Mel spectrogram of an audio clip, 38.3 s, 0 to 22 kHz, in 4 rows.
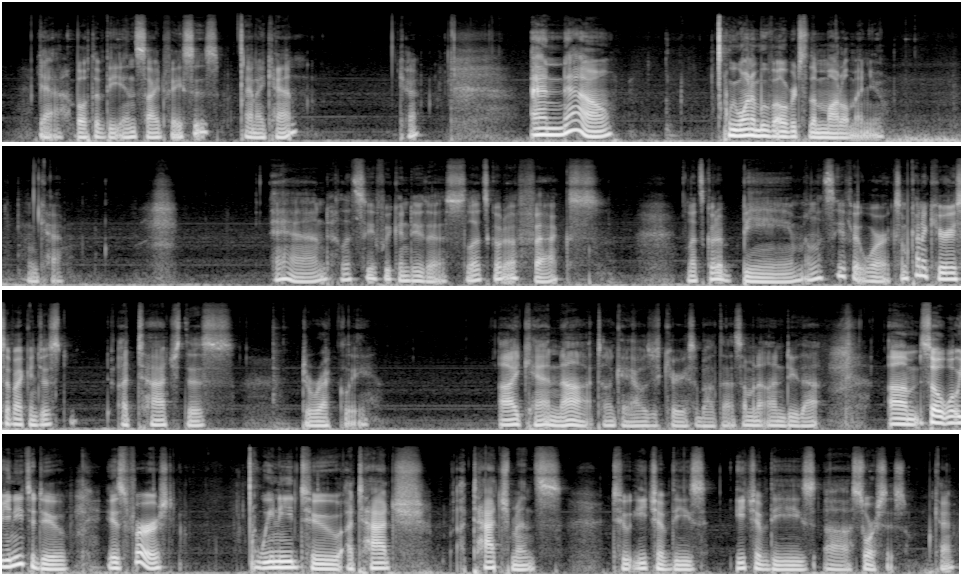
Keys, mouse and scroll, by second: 26.0 ctrl+z.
